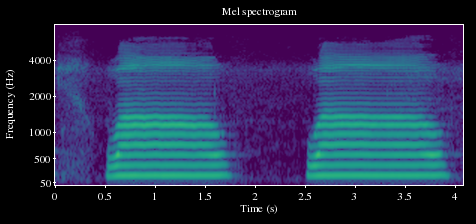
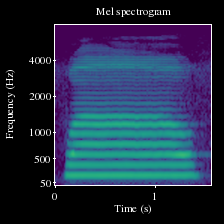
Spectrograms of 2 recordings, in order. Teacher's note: wow is a light sound and long letter it is pronounced by rounding both lips and not closing the mouth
